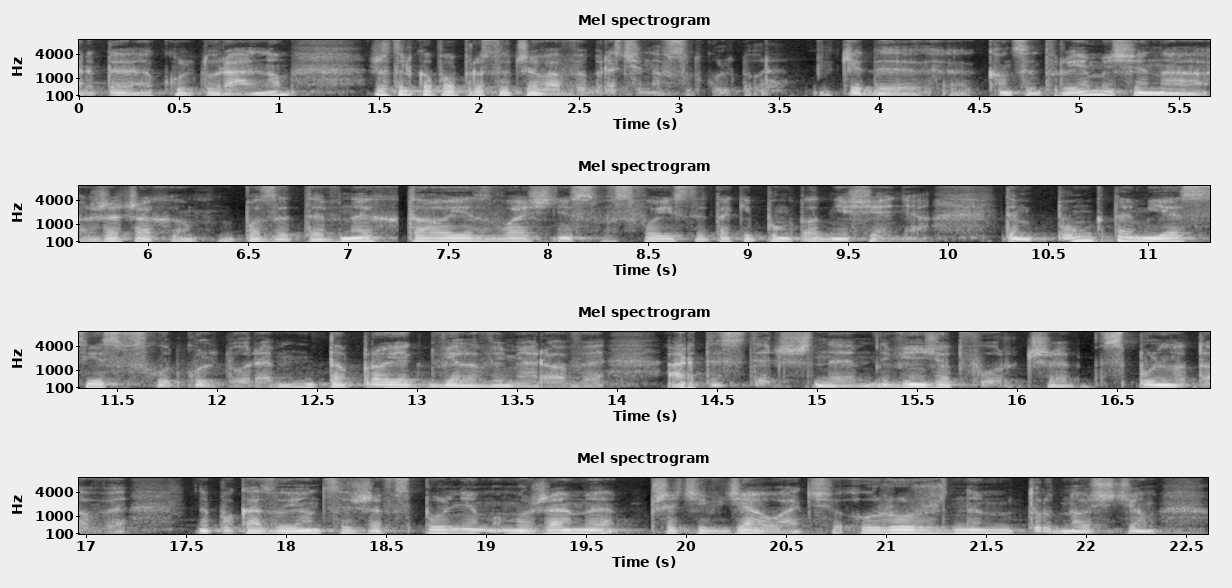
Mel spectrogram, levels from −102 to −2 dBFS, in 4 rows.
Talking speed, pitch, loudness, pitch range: 115 wpm, 110 Hz, -21 LUFS, 100-115 Hz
